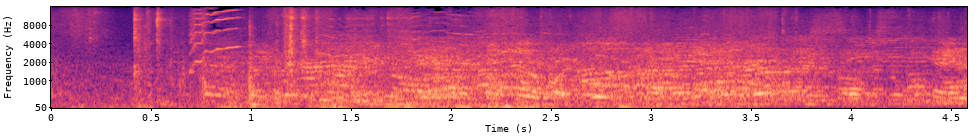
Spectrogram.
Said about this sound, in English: Say hi to a few people, walk through the crowds, back past the brewing kettles, as there is a fresh batch of beer being brewed as we speak.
